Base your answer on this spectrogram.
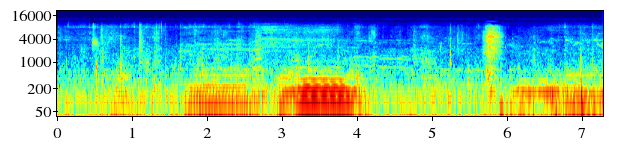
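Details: Cholistani Friesian cross cow in Pakistan, shown for sale as its calf is brought, lets out two low harmonic moos, the second longer and louder, over rustling and men's voices.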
